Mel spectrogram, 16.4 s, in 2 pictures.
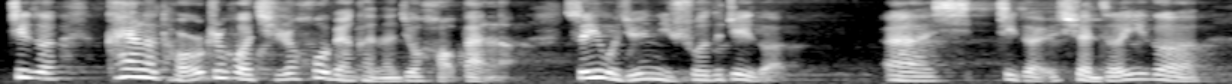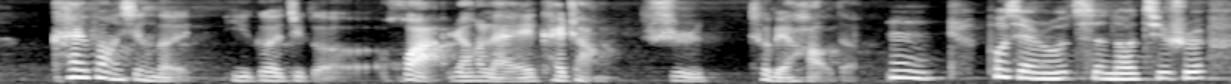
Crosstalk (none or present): none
